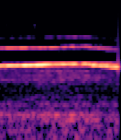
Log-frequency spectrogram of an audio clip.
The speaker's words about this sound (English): Oh, there's a siren. There's an ambulance passing. One second.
